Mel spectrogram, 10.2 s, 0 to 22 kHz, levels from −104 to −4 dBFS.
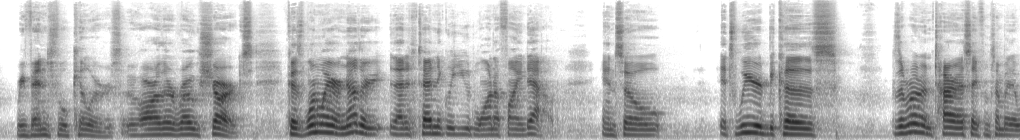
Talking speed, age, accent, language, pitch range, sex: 195 wpm, 20-39, American, English, 145-180 Hz, male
